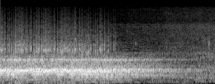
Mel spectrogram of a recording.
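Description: A man's voice chanting Gurbani, holding one long drawn-out note that fades away over the second half, leaving a short lull.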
